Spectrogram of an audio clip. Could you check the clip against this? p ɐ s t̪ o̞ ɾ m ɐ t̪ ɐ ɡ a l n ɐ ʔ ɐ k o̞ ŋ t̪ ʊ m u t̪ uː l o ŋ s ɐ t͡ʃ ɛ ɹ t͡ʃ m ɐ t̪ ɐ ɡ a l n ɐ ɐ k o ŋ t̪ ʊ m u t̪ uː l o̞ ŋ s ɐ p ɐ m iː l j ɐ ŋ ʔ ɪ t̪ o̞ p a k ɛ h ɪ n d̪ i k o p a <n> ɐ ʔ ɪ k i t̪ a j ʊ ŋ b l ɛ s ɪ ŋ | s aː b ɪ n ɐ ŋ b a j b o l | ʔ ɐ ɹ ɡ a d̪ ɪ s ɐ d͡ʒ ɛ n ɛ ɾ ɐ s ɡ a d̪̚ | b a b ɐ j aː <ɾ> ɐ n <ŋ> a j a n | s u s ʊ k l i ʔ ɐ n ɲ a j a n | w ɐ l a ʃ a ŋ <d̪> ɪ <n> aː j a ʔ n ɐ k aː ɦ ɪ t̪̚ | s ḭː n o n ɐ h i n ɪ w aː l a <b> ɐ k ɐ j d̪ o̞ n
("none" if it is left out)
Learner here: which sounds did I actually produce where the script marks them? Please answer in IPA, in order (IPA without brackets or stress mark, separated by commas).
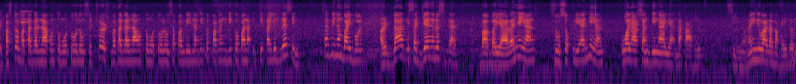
n, ɾ, ɲ, d̪, n, b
